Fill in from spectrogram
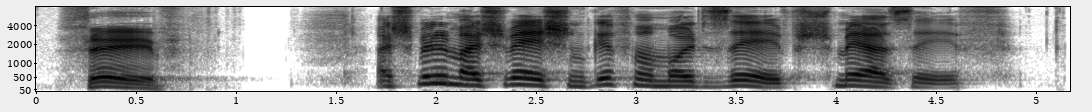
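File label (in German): "saeaef", wittlicher woerterbuch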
